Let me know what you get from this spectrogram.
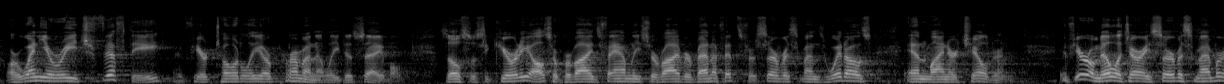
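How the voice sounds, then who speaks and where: A man's voice: mid-range voice, bright, forceful tone. A man hosting live radio theater on a performing arts stage, reading announcements and sponsor spots in a projected, presentational way. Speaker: announcer and host. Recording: hall reverb, faint music.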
